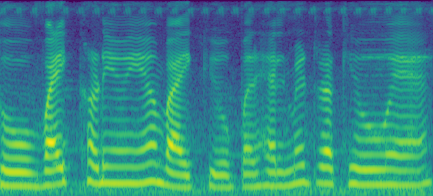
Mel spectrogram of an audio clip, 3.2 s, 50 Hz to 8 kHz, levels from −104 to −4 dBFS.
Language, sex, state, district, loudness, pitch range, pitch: Hindi, female, Chhattisgarh, Bastar, -18 LUFS, 205-245 Hz, 225 Hz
